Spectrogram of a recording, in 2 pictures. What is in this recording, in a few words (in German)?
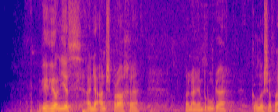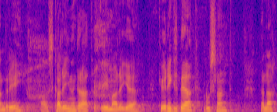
Ansage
